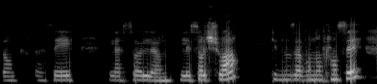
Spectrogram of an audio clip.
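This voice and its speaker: A woman's somewhat breathy voice with a non-native accent, dry and close with no echo. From Mexico. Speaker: French teacher. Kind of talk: interview. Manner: hesitant, many fillers.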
